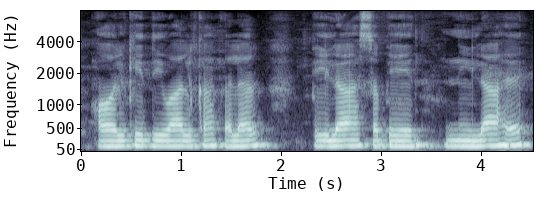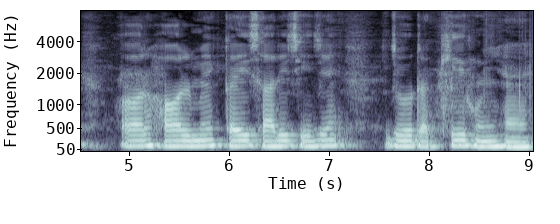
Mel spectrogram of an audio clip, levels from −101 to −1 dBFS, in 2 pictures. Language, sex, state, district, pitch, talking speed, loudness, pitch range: Hindi, male, Chhattisgarh, Balrampur, 115 Hz, 125 wpm, -16 LUFS, 115-125 Hz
